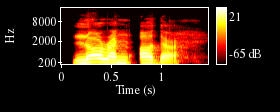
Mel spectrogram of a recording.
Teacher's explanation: You can hear the sound R in between, making the flow smoother. The reason why this happens is that English avoids having two vowel sounds crash into each other. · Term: intrusive R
